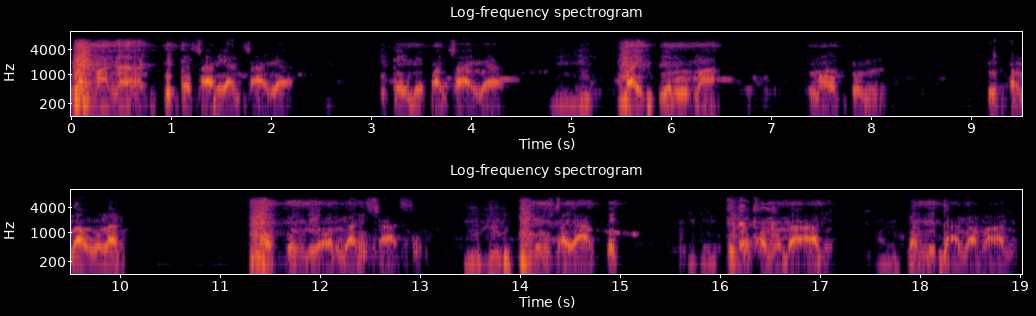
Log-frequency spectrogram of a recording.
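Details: Laryngectomy voice in a man breathing through a neck stoma, attributed to passive smoking (cigarette smoke exposure).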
